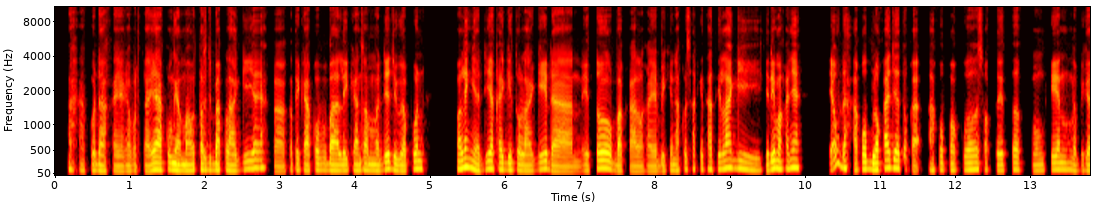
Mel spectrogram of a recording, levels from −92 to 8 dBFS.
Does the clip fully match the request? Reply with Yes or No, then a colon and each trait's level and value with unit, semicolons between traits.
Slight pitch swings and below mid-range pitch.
No: average, 4.0 semitones; low, 115 Hz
